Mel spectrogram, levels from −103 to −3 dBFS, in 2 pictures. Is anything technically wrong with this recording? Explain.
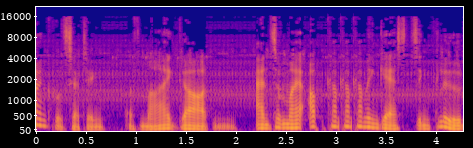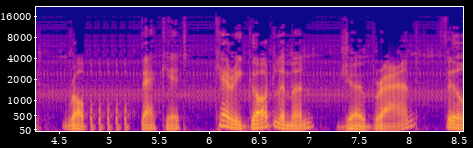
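Yes, three faults can be heard.

Throughout the clip, a steady chirping warble sits about 25 dB under the sound, flipping between pitches around 1 and 2 kHz. This is timecode bleed: linear timecode at 30 frames per second, a square wave, leaking in from an adjacent track or cable.

Also throughout, the level pumps roughly 20 times a second with a depth of about 6 dB, giving a rough flutter. This is overlap-add ripple: the audio was split into windowed frames and rejoined with an overlap whose gains don't sum evenly.

From 3.02 to 3.27 s, a 128 ms block plays two extra times, and from 4.81 to 5.24 s an 85 ms block plays five extra times. Both are heard as stutters. These are repeated frames, where the decoder received the same compressed frames again. They add about 256 ms and 427 ms respectively.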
